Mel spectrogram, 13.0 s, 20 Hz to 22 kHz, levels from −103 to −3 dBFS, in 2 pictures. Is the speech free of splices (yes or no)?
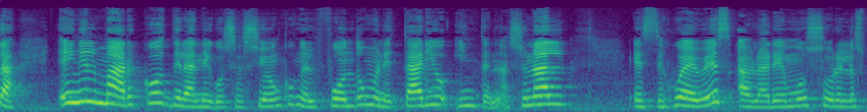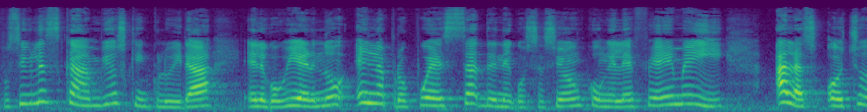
yes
